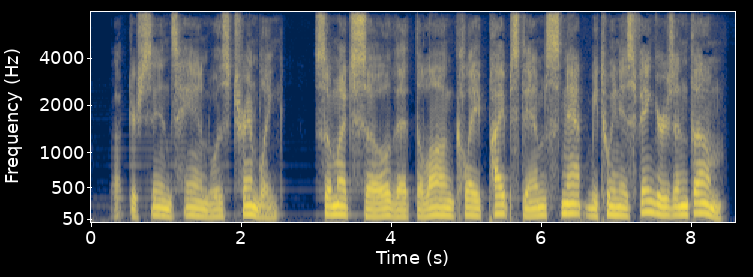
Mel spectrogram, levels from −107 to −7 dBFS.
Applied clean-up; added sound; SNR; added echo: neural mask model DeepFilterNet 3.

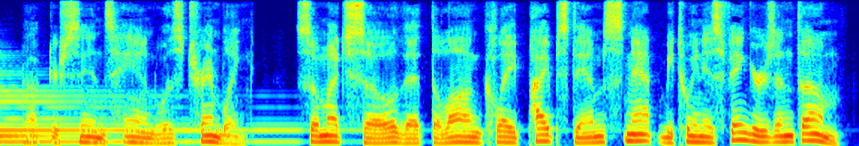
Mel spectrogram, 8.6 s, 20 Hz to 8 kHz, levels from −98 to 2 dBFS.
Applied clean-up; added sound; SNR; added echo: neural mask model RNNoise.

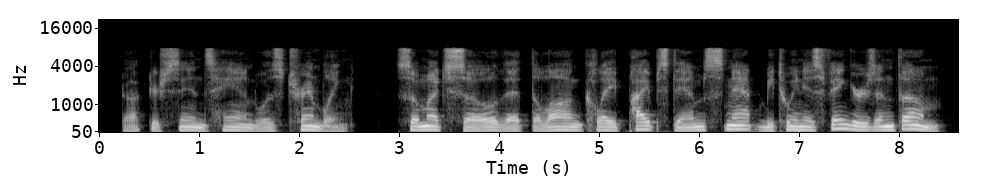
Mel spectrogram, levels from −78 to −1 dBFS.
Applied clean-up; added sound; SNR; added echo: none; none; none; none.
